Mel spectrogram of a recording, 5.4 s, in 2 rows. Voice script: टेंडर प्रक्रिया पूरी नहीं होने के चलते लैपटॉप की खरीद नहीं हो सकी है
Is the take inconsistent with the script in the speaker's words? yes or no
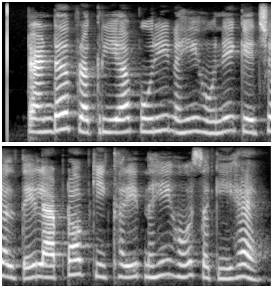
no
